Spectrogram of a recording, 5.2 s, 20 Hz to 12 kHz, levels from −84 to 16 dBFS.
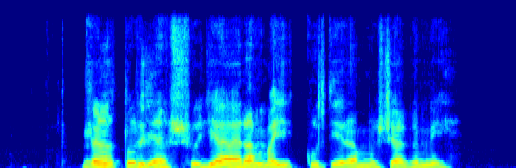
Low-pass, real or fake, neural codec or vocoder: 10.8 kHz; fake; codec, 24 kHz, 1.5 kbps, HILCodec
